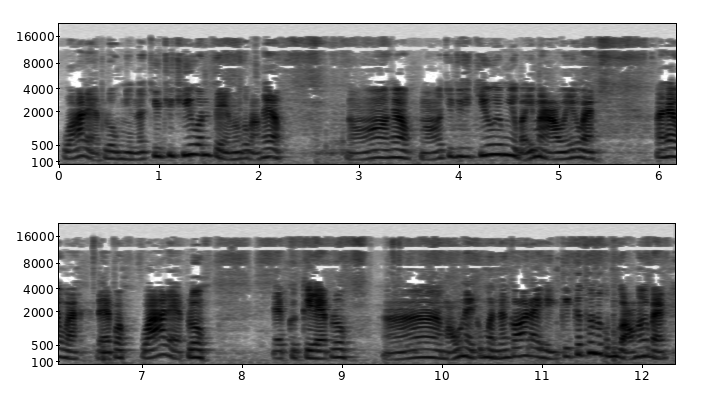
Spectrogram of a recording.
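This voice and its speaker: A woman talks fast through a toy unboxing, her voice a little low and husky. She chats to viewers constantly and keeps the tone loose and casual. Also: fairly bright tone. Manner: chatty, repeats "các bạn" often, laughs at herself. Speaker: toy reviewer.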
